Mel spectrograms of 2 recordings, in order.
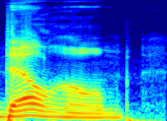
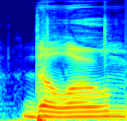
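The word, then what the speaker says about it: Delhomme: oh they got jake dell home the broncos got jake dell home delome is how you actually say his name uh just roster i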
